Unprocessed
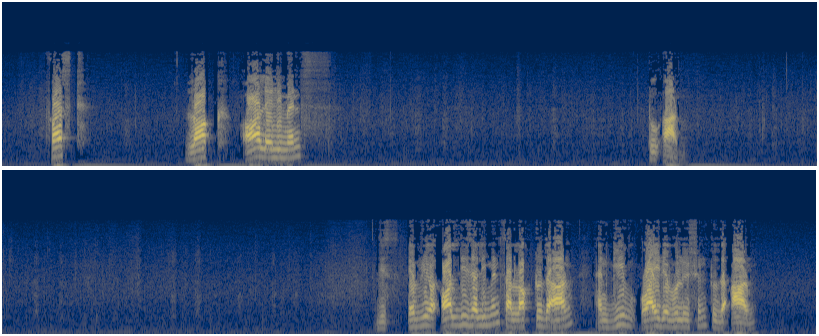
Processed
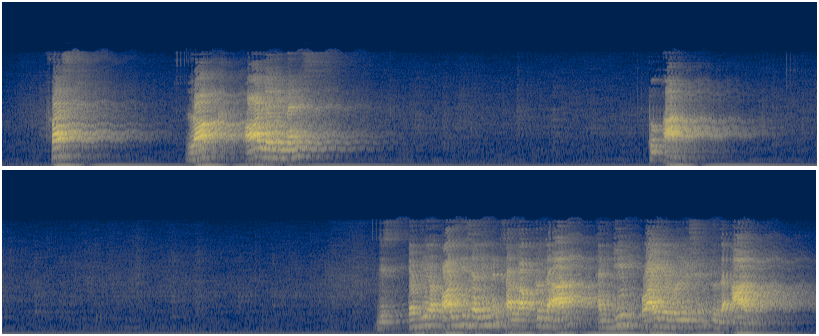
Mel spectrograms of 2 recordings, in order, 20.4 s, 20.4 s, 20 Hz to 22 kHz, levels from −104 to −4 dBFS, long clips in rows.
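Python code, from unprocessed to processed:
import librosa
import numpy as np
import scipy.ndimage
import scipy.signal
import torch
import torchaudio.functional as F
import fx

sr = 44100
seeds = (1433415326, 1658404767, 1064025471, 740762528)

y = fx.room_flutter(x, sr, wall_m=8.0, rt60_s=0.74)
y = fx.echo_warbled(y, sr, ms=120, feedback_pct=64, rate_hz=2.8, cents=139, wet_db=-11.0)
y = y * librosa.db_to_amplitude(-1.0)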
